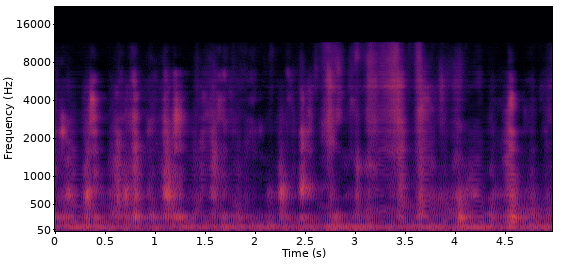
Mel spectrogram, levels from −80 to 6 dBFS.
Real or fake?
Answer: fake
